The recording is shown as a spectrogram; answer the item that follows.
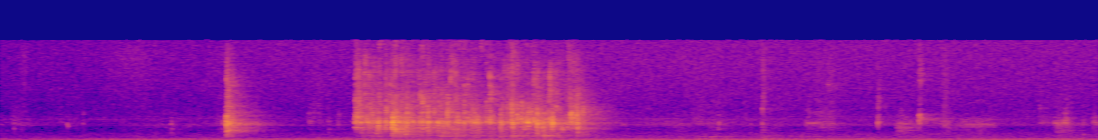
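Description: Nutrient solution poured into a hydroponic container, about a second and a half of pouring starting nearly three seconds in, after a short click.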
